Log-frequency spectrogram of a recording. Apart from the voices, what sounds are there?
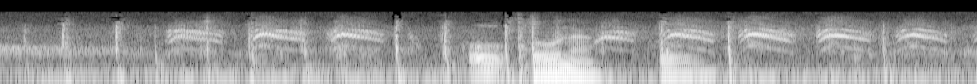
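crows cawing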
